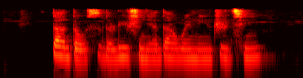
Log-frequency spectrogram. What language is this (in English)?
Chinese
